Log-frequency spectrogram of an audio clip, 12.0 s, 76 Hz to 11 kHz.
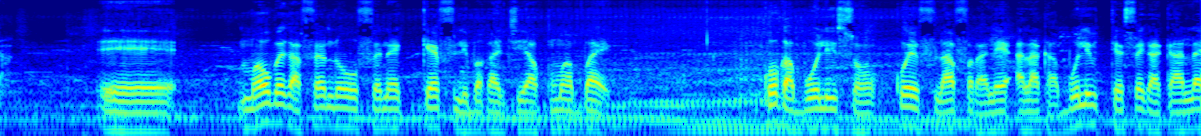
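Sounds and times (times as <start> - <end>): vehicle engine hum: 0.0 - 12.0
man speaking: 1.0 - 6.2, 7.6 - 12.0.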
